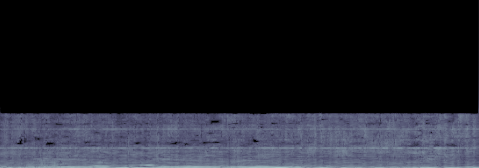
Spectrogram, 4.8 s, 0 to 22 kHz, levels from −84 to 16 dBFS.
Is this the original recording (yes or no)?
no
